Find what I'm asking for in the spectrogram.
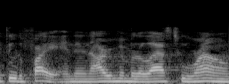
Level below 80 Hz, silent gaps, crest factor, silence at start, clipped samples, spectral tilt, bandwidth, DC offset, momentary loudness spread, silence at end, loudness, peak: -44 dBFS; none; 12 dB; 0 s; under 0.1%; -7 dB/octave; 5.8 kHz; under 0.1%; 4 LU; 0 s; -22 LUFS; -10 dBFS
